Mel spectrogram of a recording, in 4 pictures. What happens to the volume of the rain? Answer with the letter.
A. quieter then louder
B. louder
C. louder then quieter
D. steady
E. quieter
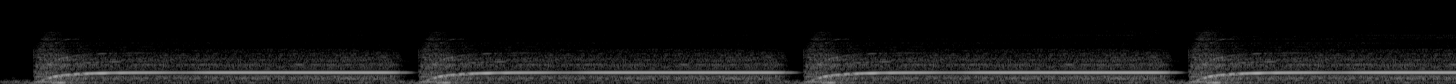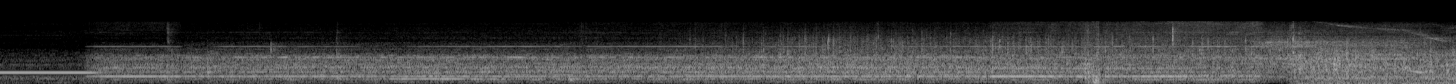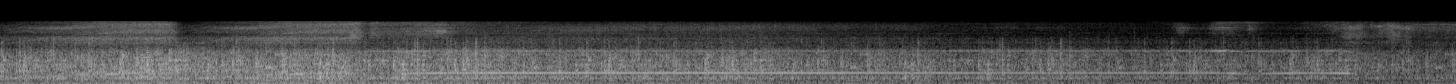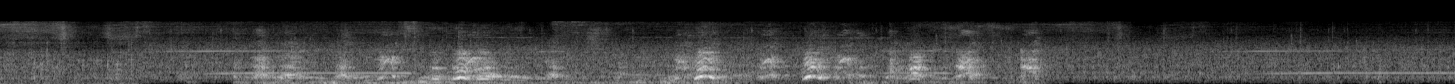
C.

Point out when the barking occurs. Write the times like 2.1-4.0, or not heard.
45.5-54.1.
